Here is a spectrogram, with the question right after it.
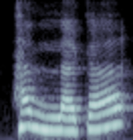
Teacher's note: Huruf pertamanya sukun dan juga huruf keduanya berharakat dibaca dengan idgham atau dengan memasukkan huruf pertama ke dalam huruf yang kedua. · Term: idgham mutamathilain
